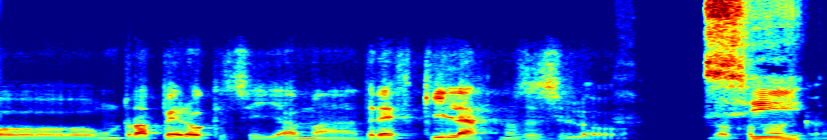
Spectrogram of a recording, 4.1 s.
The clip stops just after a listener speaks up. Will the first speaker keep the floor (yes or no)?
no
